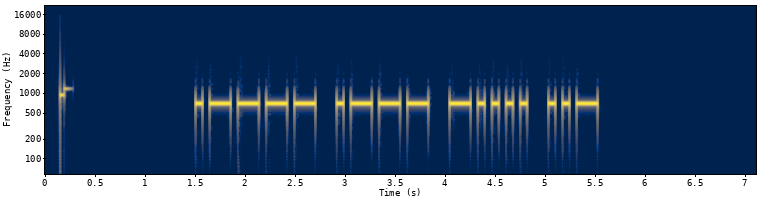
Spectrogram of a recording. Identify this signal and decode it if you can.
Morse code, heard as a keyed tone, about 17 wpm, 700 Hz. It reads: 1J6U
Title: Four Challenging Letter-Number Combinations 17wpm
